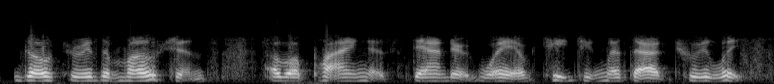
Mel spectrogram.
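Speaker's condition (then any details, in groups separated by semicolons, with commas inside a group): ALS, mild; voice slightly impaired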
